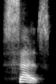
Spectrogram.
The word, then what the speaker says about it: says: plays and stays now it's certainly interesting that the pronunciation of the bases py pla y sty stay the same pay after we add that suffix s so we've got pay pays play plays but not sa y we have say says but what we need to focus on is that while the pronunciation of the base does shift the spelling which is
